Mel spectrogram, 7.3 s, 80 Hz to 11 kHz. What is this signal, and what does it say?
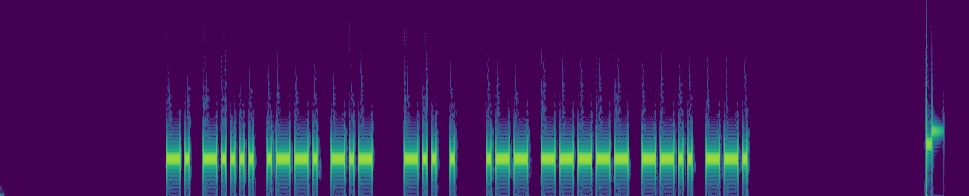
Morse code, heard as a keyed tone, about 34 wpm, 700 Hz. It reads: N6PK DE W0ZG
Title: USA Callsign DE Callsign - 4 Characters - 35wpm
